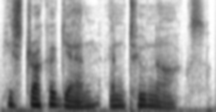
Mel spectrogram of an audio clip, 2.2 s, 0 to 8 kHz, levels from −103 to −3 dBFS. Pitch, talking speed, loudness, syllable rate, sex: 105 Hz, 165 wpm, -18 LUFS, 3.6 syllables/s, male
